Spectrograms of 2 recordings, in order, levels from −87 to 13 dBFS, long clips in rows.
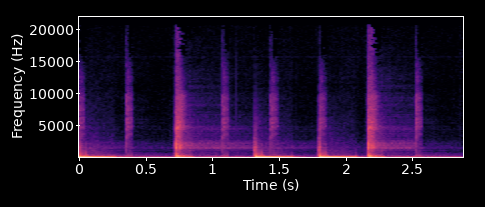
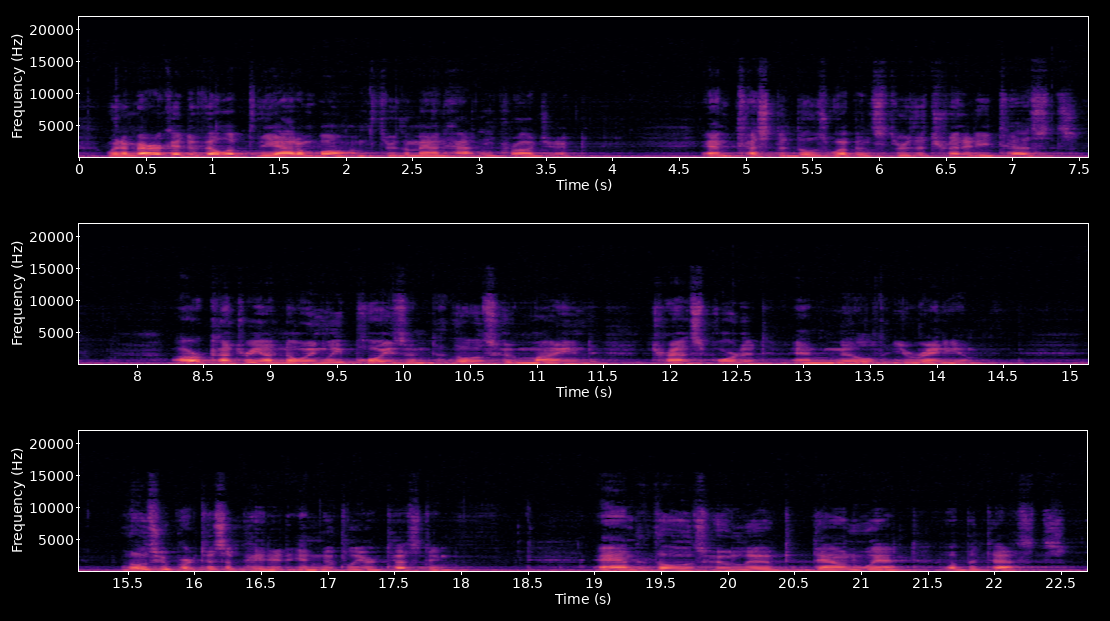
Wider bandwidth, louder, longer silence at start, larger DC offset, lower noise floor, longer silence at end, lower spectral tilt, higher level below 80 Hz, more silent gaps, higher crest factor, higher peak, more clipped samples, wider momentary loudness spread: first, 13 kHz vs 11.5 kHz; first, -19 LUFS vs -27 LUFS; about the same, 0 s vs 0 s; neither; second, -33 dBFS vs -47 dBFS; first, 0.2 s vs 0.05 s; about the same, -5.5 dB/octave vs -6 dB/octave; first, -18 dBFS vs -64 dBFS; neither; second, 16 dB vs 22 dB; first, 0 dBFS vs -4 dBFS; neither; about the same, 22 LU vs 20 LU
